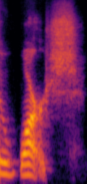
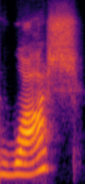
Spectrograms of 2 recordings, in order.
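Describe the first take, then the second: First: It is said with a Montana regional pronunciation. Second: It is said with a standard, non-regional pronunciation. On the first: This is how the speaker's father says it. "my dad would always say wash" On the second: This is the usual way to say it. "instead of wash"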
